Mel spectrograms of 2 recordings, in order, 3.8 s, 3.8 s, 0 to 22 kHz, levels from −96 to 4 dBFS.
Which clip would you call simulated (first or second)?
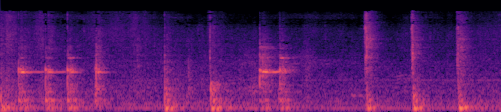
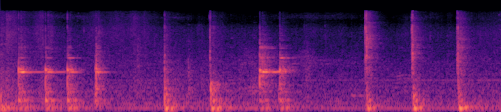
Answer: first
